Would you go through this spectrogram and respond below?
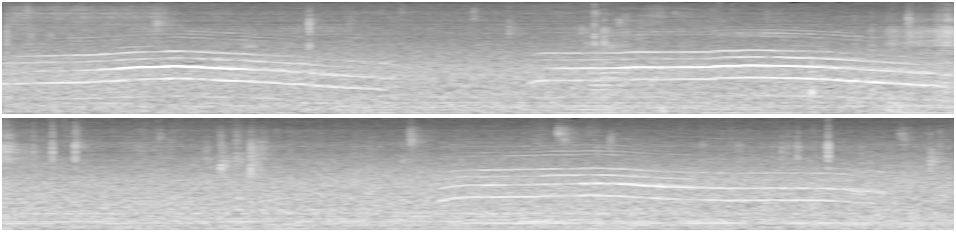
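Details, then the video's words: Domestic cats quarrelling over territory on house roofs: long drawn-out harmonic yowls, each swelling then sagging in pitch, three wails about every three seconds over faint background hiss. "Cats quarrel over territory on house rooves"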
